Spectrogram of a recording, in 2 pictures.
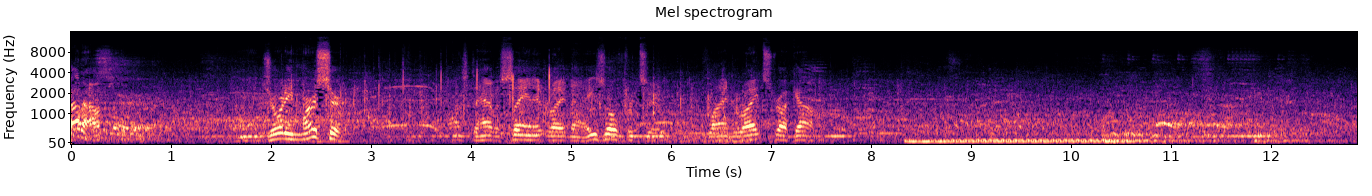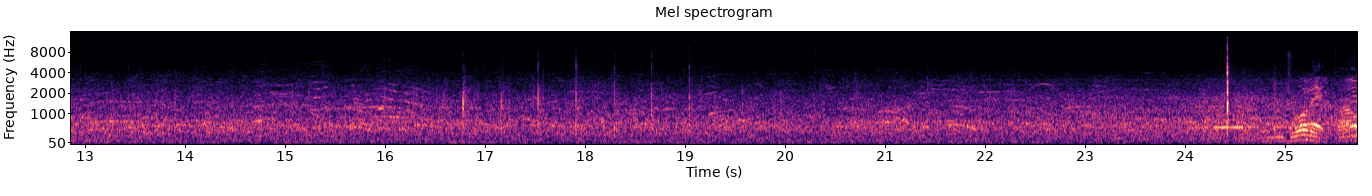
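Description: A large stadium crowd murmurs in the open air.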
